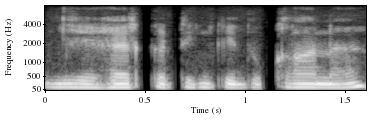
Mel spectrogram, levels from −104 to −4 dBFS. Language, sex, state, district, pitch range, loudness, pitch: Hindi, male, Bihar, Muzaffarpur, 115-120 Hz, -17 LUFS, 115 Hz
